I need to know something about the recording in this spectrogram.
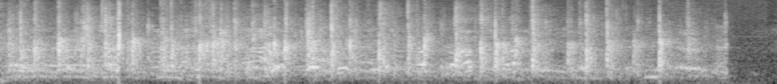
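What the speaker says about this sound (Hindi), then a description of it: "तालियां बजा दो" Audience at a Hindi comedy poetry gathering clapping together for almost four seconds, a dense, steady patter of many hands with a few voices mixed in, then stopping abruptly.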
